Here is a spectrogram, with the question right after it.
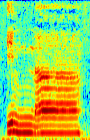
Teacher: Yang kedua yaitu mad jaiz karena ada huruf mad tabi'i bertemu dengan huruf hamzah di lain kalimat titik. Cara membacanya panjang seperti mad tabi'i 2 harokat atau 4 harokat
